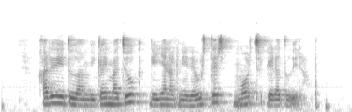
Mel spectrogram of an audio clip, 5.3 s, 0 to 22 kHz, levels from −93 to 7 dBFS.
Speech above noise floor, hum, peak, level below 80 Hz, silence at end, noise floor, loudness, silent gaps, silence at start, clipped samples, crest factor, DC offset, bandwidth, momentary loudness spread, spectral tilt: 35 dB; none; -24 dBFS; -78 dBFS; 0.35 s; -76 dBFS; -41 LUFS; none; 0.6 s; under 0.1%; 18 dB; under 0.1%; 7.6 kHz; 10 LU; -4.5 dB/octave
